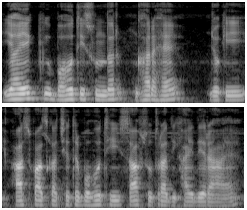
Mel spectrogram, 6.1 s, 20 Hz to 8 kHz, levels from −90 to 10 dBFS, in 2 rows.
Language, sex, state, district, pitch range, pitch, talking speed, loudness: Hindi, male, Jharkhand, Deoghar, 120-145 Hz, 130 Hz, 190 wpm, -20 LUFS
